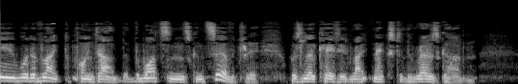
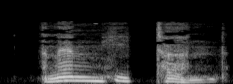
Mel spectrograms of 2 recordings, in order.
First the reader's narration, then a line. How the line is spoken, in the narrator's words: Hermione said, her voice growing soft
